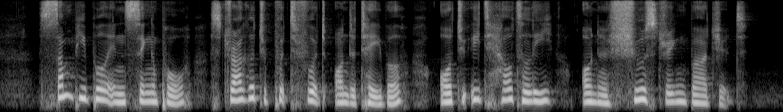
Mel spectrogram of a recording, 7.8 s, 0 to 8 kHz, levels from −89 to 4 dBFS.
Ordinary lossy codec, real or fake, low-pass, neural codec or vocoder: none; real; none; none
